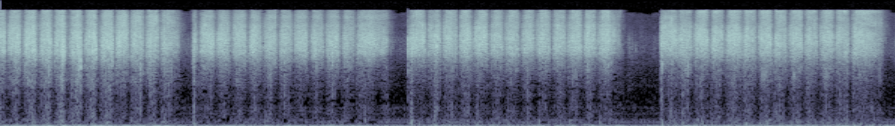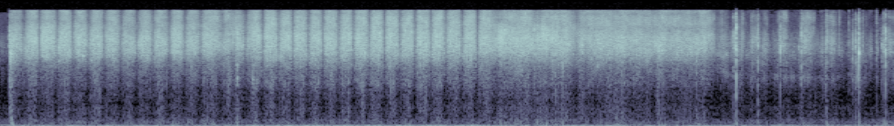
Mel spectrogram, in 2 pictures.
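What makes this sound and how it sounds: Hands in thin, stretchy white latex gloves are rubbed and slid together right next to a microphone's ear. A steady, bright, crinkly swishing of fast back-and-forth strokes plays throughout, with a low rumble underneath. It breaks off briefly a few times before resuming.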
